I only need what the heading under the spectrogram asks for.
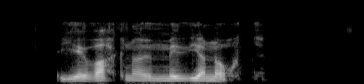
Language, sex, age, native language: Icelandic, male, 20-29, Icelandic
